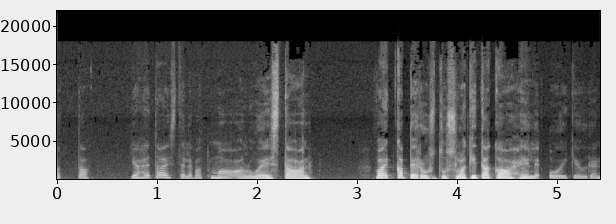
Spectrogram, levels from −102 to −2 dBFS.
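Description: A speech recording with two automatic gain faults close together. From 3.06 to 3.45 s, automatic gain falling pulls the level down by about 4 dB. The gain control judged the input too loud, or its background noise too strong, and eased its gain back, so the voice and the room noise sink together. Automatic gain rising follows, from 3.35 to 3.83 s, overlapping the fall. The control now judged the input too quiet and raised the gain by about 4 dB. Voice and background swell back up together over roughly half a second. The level changes near 2 s and 4.5 s are different. There, only the voice shifts as the talker moves relative to the microphone, while the background stays steady.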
